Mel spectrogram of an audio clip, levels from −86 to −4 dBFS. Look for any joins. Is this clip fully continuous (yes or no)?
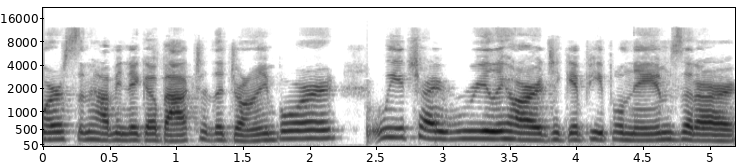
yes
